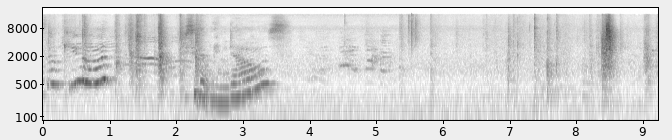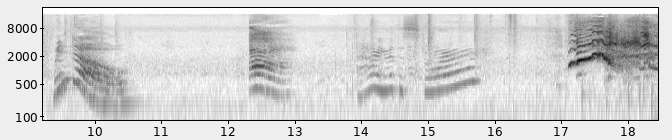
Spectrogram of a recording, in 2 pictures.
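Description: A young toddler babbles and squeals close by.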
